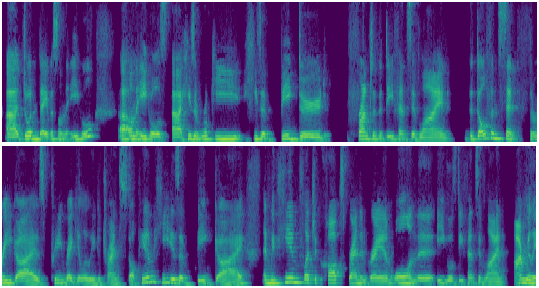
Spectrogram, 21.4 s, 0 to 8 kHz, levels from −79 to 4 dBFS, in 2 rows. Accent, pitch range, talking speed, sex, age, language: Australian, 160-200 Hz, 155 wpm, female, 20-39, English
